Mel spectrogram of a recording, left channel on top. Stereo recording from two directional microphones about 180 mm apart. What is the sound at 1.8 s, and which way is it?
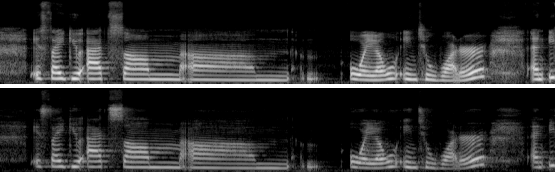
A woman's voice, 20° left (ahead or behind).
